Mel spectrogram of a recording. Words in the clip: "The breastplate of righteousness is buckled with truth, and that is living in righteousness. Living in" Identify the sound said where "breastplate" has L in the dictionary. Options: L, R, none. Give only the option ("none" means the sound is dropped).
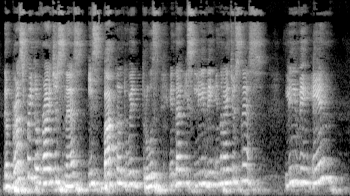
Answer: none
